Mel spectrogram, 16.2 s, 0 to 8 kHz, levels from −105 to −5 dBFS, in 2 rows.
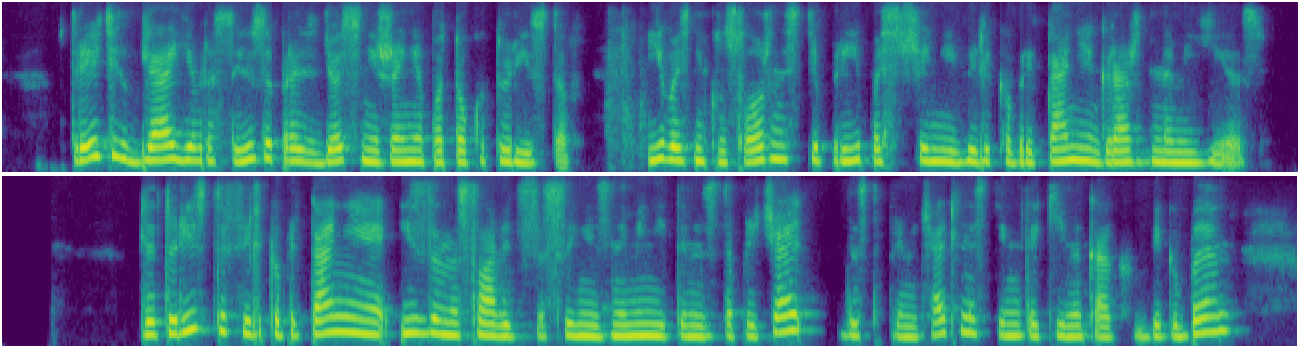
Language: Russian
